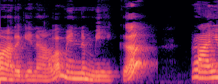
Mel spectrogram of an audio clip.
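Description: A woman speaking, with a short pause near the end.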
